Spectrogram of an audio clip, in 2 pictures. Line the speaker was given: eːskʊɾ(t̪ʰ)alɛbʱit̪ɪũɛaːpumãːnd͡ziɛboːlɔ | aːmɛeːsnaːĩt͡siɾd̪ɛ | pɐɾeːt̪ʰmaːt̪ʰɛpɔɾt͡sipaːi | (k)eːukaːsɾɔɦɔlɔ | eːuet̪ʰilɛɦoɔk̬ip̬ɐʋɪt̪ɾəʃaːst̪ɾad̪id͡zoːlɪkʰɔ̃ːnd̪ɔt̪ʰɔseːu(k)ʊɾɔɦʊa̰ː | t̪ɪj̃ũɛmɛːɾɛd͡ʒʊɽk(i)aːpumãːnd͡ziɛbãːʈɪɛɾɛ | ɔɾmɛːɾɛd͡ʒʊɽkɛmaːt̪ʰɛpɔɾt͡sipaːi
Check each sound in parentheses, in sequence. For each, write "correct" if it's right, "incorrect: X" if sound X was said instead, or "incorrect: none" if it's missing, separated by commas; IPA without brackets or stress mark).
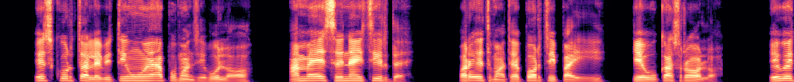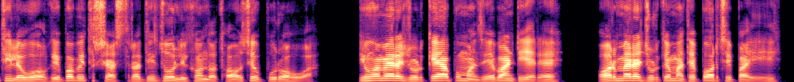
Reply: incorrect: t̪, correct, incorrect: p, incorrect: ɛ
